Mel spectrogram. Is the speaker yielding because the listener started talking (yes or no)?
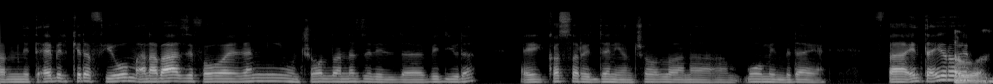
no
